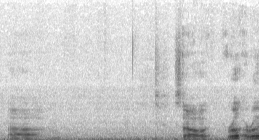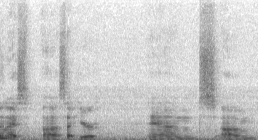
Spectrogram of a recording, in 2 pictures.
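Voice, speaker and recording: Low-voiced man, casual and rambling. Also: fairly even intonation, drawn-out words, a little hiss or hum, poor audio. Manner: rambling, tangent-prone. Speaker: hobby video host. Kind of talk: casual unboxing commentary.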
